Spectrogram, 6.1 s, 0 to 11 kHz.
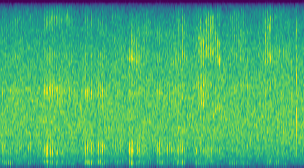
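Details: Female domestic cat purring quietly indoors in December 2022; soft, rhythmic rumbling swells in steady pulses, rising and falling with each breath, roughly once per second, with faint room hiss behind.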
